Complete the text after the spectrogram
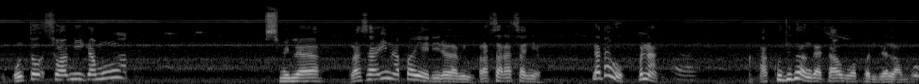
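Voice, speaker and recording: A man with a Malaysian accent, high-pitched, at a fairly quick pace, with very wide pitch swings, long and frequent pauses, and noticeable background noise. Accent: Malaysian Malay accent speaking Indonesian. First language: Malay (speaking Indonesian). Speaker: content creator giving gifts. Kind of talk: casual street interview. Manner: warm, gentle.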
